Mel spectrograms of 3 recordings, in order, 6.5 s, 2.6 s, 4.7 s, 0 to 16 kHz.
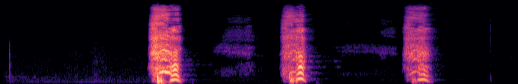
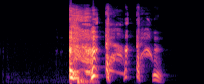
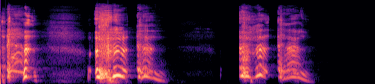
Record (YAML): exhalation_length: 6.5 s
exhalation_amplitude: 31552
exhalation_signal_mean_std_ratio: 0.26
cough_length: 2.6 s
cough_amplitude: 32768
cough_signal_mean_std_ratio: 0.34
three_cough_length: 4.7 s
three_cough_amplitude: 30721
three_cough_signal_mean_std_ratio: 0.42
survey_phase: beta (2021-08-13 to 2022-03-07)
age: 45-64
gender: Female
wearing_mask: 'No'
symptom_cough_any: true
symptom_sore_throat: true
symptom_fatigue: true
symptom_onset: 6 days
smoker_status: Ex-smoker
respiratory_condition_asthma: false
respiratory_condition_other: false
recruitment_source: Test and Trace
submission_delay: 2 days
covid_test_result: Positive
covid_test_method: LAMP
